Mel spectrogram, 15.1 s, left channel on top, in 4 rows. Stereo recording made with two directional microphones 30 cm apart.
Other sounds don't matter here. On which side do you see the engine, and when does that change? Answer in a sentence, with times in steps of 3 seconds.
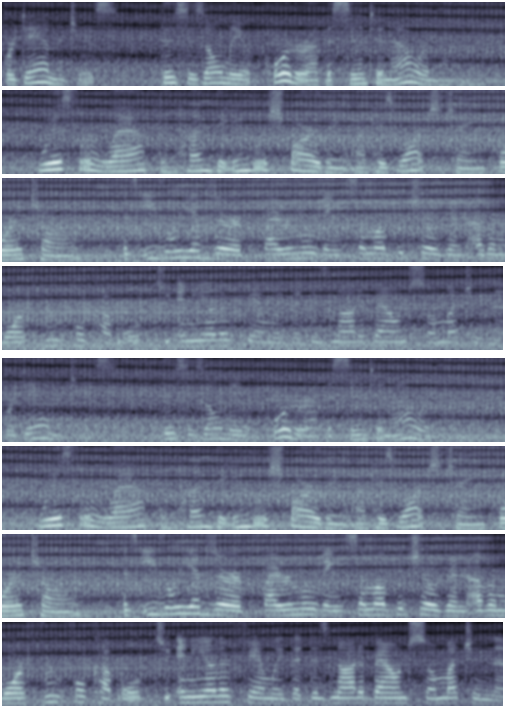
You can hear the engine on the right from 0 s, in the centre from 6 s and on the left from 9 s.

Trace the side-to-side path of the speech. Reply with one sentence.
In this clip you hear the speech move from left to right.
